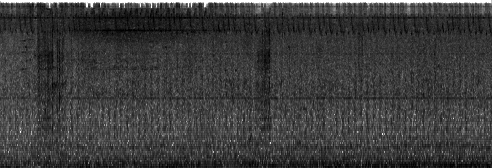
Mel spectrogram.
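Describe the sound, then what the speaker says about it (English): A helicopter in Metal Gear Solid V drones steadily and loudly for several seconds, a continuous rotor rumble with no talk over it. "Where is the helicopter?"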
